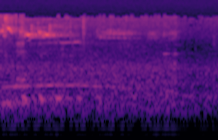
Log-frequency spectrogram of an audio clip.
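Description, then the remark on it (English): Faint birds chirp and twitter over a steady hum of outdoor ambience, with brief, scattered high calls and no talking. “And if anybody wants to compete with the birds, I'll take a question.”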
